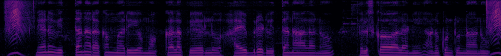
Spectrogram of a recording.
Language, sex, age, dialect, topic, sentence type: Telugu, male, 18-24, Southern, agriculture, question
